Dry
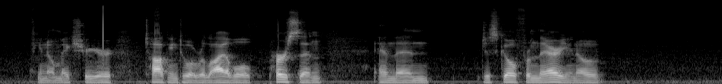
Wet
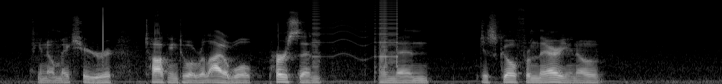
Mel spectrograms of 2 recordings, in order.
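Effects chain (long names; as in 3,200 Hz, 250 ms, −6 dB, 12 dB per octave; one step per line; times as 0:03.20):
0:03.12–0:03.98: samples sorted by size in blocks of 32 samples
wow of a warped record 45 rpm, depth 250 cents
level −3 dB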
